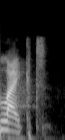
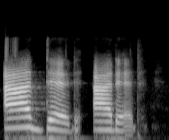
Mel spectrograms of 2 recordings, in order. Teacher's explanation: something like liked where we pronounce the ED more like a tea and something like added where we add a whole extra syllable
